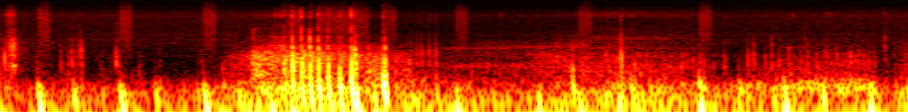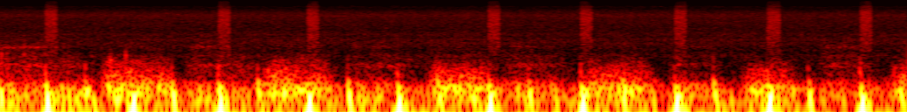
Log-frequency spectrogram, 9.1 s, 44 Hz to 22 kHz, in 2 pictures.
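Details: Fast, regular, pounding heartbeat at 134 bpm after intense exercise, with heavy breathing and a brief early rustle; loud enough to hear without the microphone at first. Sinus tachycardia after exercise.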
